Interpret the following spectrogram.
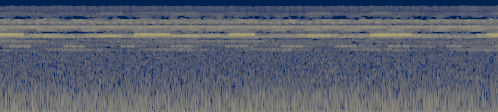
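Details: Park crickets at dusk: bright, high trills overlap in a steady chorus, punctuated by louder pulsed chirp bursts about once a second, with only faint low-pitched ambient noise.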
